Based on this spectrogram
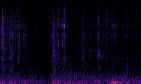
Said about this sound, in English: This is the future of the show. It's just eating chocolate together.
